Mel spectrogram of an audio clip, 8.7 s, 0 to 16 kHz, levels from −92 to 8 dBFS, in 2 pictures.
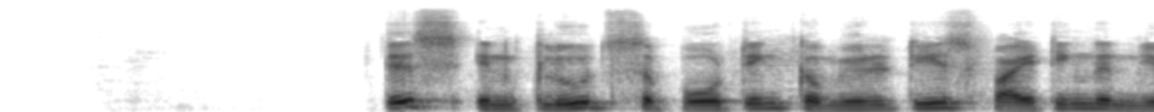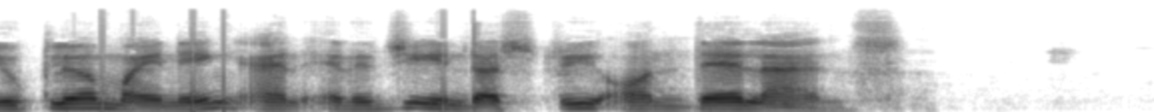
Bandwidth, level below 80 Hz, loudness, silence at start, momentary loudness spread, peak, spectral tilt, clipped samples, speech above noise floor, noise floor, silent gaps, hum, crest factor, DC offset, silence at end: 9.4 kHz; -54 dBFS; -15 LUFS; 1.45 s; 6 LU; 0 dBFS; -7 dB/octave; under 0.1%; 70 dB; -85 dBFS; none; none; 16 dB; under 0.1%; 1 s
